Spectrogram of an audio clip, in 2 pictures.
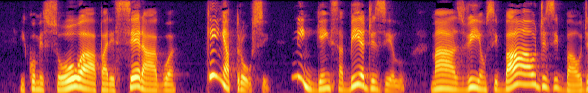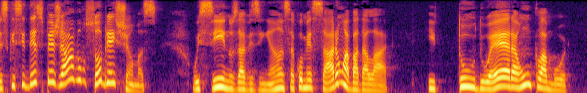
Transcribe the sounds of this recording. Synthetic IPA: ɪkomesowaːpaɾeseɾaɡwɐ | kẽj̃at̪ɾowsɪ | nĩɡẽj̃sabiɐd͡ʒizeɾlʊ̰ | mazviɐ̃w̃sɪbawd͡ʒɪzɪbawd͡ʒɪskɪsɪd̪espeʒavɐ̃w̃sobɾɪɐsʃɐ̃mɐs | ʊsĩnʊzd̪ɐvizĩɲɐ̃sɐkomesaɾɐ̃w̃abad̪ala̰ɾ | ɪ | t̪ud̪ʊɛɾɐũklamoɾ

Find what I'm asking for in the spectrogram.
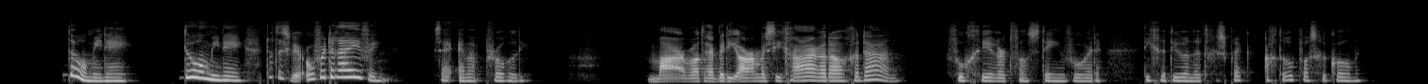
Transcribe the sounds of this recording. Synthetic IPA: doːminej | dowminejd̥ɑtɪsʋɪ̰ːɹʔowvəɹdrɛjvɪŋ | z̥ɛjʔɛmaprowli | ma̰ːɹʋɑtɦɛbəndiʔɑɹməsiχaːrədɑnχədaːn | v̥ruχːɪːrɑɹtfɑnstejnvʊːɹdə | d̥iχədyːrəndəɦətχəsprɛkʔɑχtərɔpʋɑsχəkowmən

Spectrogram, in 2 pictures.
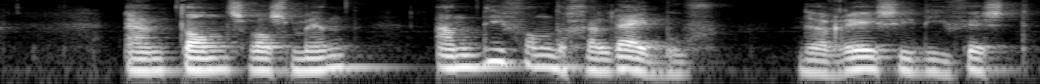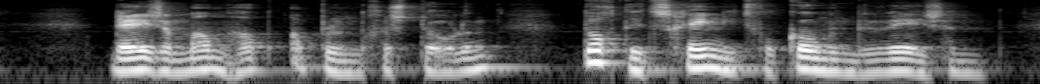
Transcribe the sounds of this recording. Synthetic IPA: ɛntɑnsʋɑsmɛn | aːndivɑndəχalɛjbuf | dəresidivɪst | dejzəmɑnɦɑtɑpələnχəstowlən | d̥ɔχdɪtsχejnːitfɔlˠkowmənbəʋejzən

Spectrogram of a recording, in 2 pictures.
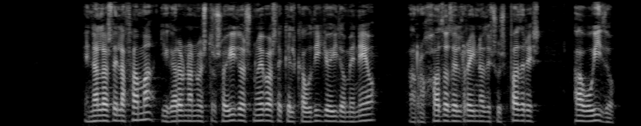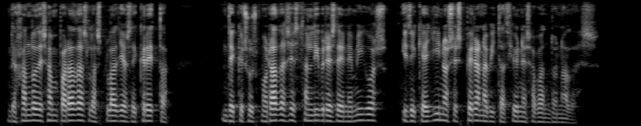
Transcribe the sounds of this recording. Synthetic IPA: e̞nalazðe̞lafamaʎe̞ɣaɾo̞nanwe̞st̪ɾo̞so̞iðo̞znwe̞β̞azðe̞keːlkawðiʎo̞iðo̞me̞ne̞o̞ | aro̞xaðo̞ðe̞lre̞jno̞ðe̞suspaðɾe̞s | auiðo̞ | d̪e̞xand̪o̞ð̞e̞sampaɾaðazlasplaʝazðe̞kɾe̞t̪a | d̪e̞ke̞suzmo̞ɾaðas̬e̞st̪anliβ̞ɾe̞zðe̞ːnẽ̞miɣo̞s | iðe̞keaʝino̞se̞spe̞ɾanaβit̪aθjo̞ne̞saβand̪o̞naðas

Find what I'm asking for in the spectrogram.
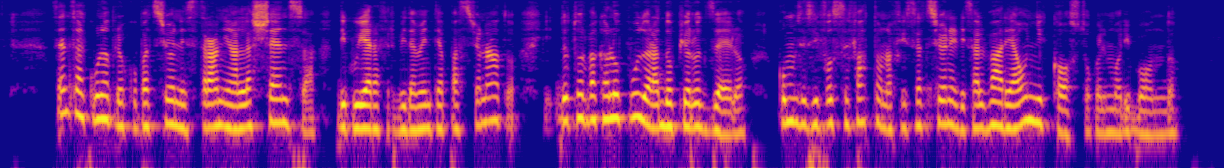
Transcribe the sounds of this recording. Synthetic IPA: sɛntsalkuːnapɾeokːupat̪sːjoːnest̪ɾaːnjaːlːaʃːɛnt̪sa̰d̪ikujɛːɾafervid̪ament̪eapːasːjonaːt̪o̰ḭld̪ot̪ːorvakalopuːd̪oɾad̪ːopːjɔlod̪zːɛːlo | komos̬es̬ːifosːefat̪ːaunafisːat̪sːjoːned̪isalvaːɾeaoɲːikːɔst̪okwelmoɾibond̪o

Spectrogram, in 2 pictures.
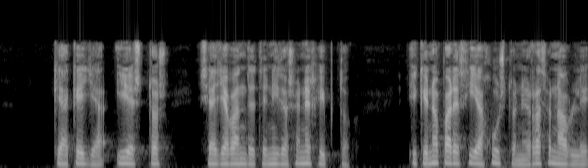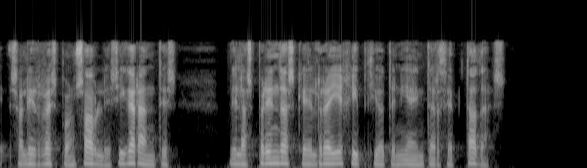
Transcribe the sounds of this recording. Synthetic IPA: ke̞ake̞ʎaie̞st̪o̞sː | e̞aʝaβand̪e̞t̪e̞niðo̞se̞ne̞xipt̪o̞ | ike̞no̞paɾe̞θiaχust̪o̞niraθo̞naβle̞salirre̞spo̞nsaβ̞le̞siɣaɾʔant̪e̞z | d̪e̞laspɾe̞nd̪aske̞ːlre̞je̞xipθjo̞t̪e̞niaint̪e̞ɾθe̞p̚t̪aðas

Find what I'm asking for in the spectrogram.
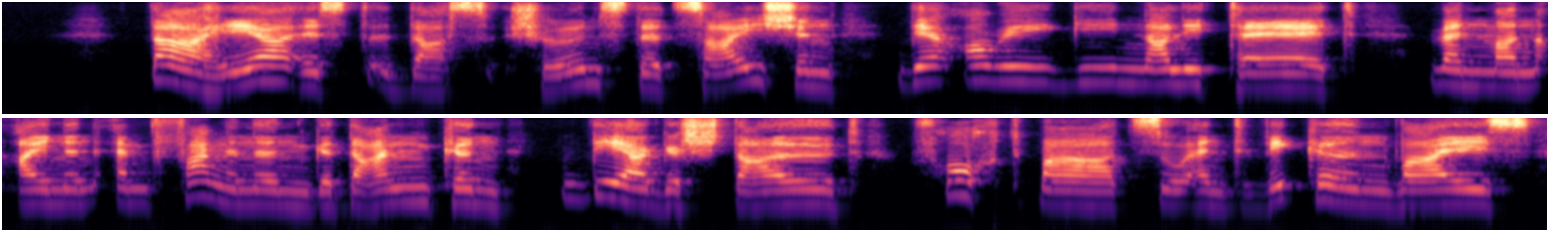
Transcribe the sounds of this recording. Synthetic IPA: d̥aːɦeːɐɪstdasʃøːnst̪ət͡saɪɕən | deːɐʔɔʁiɡinalitʰɛːt | vɛnmanʔaɪnənɛmfaŋənənɡədaŋkən | deːɐɡəʃtaltfʁ̥ʊxt̪b̥aːɐt͡suɛntv̥ɪkəlnvaɪs

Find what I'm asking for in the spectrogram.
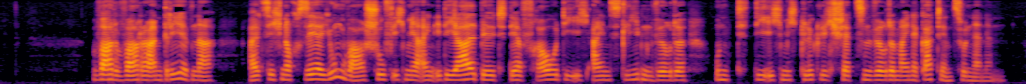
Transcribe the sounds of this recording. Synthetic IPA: vaʁvaːʁaandʁiɛvna | ʔalsɪçnɔχz̥eːɐjʊŋvaːɐʃuːfɪçmiːɐʔaɪnʔideaːlbɪltd̥eːɐfʁ̥aʊdiːɪçʔaɪnstliːbm̩vʏʁdəʔʊntd̥iːʔɪçmɪçɡ̥lʏklɪçʃɛt͡sn̩vʏʁdəmaɪnəɡatʰɪnt͡sunɛnən

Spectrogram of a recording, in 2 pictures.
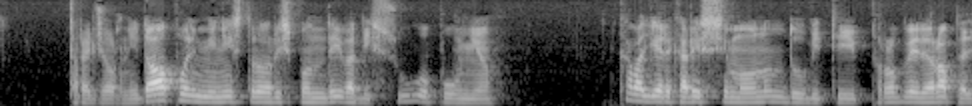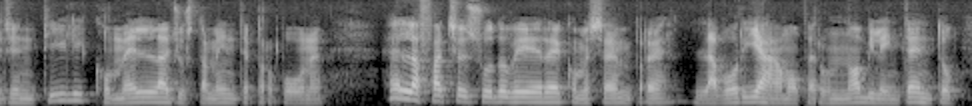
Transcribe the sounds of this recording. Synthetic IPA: t̪ɾʔɛd͡ʒornid̪ɔːpoilminist̪ɾoɾispond̪eːvad̪isuːopuɲːo | kavaʎːjɛːɾekaɾisːimonond̪uːbit̪ipɾovːed̪eɾɔpeld͡ʒent̪iːlikʰomɛlːad͡ʒust̪a̰ment̪epɾopoːne | ɛlːafat͡ʃːailsuːod̪oveːɾekomesɛ̰mpɾḛlavoɾjaːmopeɾunːɔːbileint̪ɛnt̪o

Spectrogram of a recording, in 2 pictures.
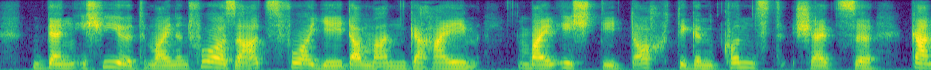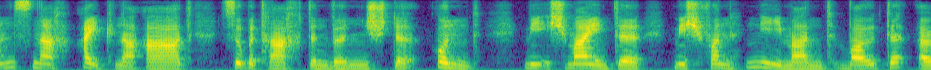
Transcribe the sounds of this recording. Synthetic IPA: dɛnɪʃhiːltmaɪnənfoːɐzat͡sfoːɐjeːdɐmanɡəhaɪm | vaɪlɪʃd̥iːdɔʁtɪɡənkʰʊnstʃɛt͡səɡ̥ant͡snaːχʔaɪɡənɐʔaːɐtt͡subətʁ̥aχtənvʏnʃtə | ʔʊnt | viːɪʃmaɪntʰəmɪʃfɔnːiːmantvɔltəʔœ

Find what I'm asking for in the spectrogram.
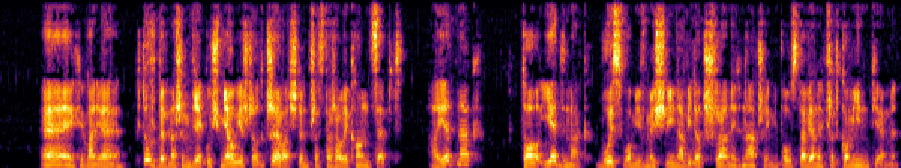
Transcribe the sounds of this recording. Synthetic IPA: ɛxɘbaɲɛkt̪uʐbɘvnaʂɘmvʲjɛkuɕmʲjawjɛʂt͡ʂɛɔd̪ɡʐɛvat͡ɕt̪ɛnpʂɛst̪aʐawɘkʰɔnt̪sɛ̰pt̪ | ajɛd̪nak | t̪ɔjɛd̪na̰kbwɘswɔmʲivmɘɕlʲinavʲid̪ɔkʂlanɘxnat͡ʂɘ̰ɲpɔust̪avʲjanɘxpʂɛt̪kɔmʲiŋkʲɛ̰m

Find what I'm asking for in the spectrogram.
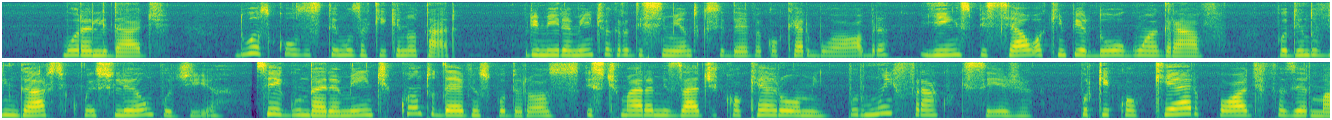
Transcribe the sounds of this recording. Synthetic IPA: moɾalid̪ad͡ʒɪ | d̪uɐskowzɐst̪ẽmʊzakikɪnot̪a̰ɾ | pɾimejɾɐmẽnt͡ʃɪʊaɡɾad̪esimẽnt̪ʊ̥kɪ̥sɪd̪ɛvɪɐkwawkɛɾboɐɔbɾɐɪɛ̃j̃espesiawɐkẽj̃peɾd̪oawɡũŋaɡɾavʊ̥ | pod̪ẽnd̪ʊvĩŋɡaɾsɪ̥kõest͡ʃɪleɐ̃w̃poɾd͡ʒiɐ | seɡũnd̪aɾiɐmẽnt͡ʃɪ̥kwɐ̃nt̪ʊd̪ɛvẽj̃ʊspod̪eɾɔzʊzest͡ʃimaɾaːmizad͡ʒɪd͡ʒɪkwawkɛɾõmẽj̃poɾmũj̃t̪ʊ̥fɾakʊ̥kɪ̥seʒɐ | poɾkekwawkʰɛɾpɔd͡ʒɪfazeɾmaw

